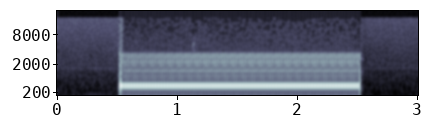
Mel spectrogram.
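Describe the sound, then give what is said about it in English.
A single steady electronic phone ringing tone sounds for about two seconds, loud and clear with no one talking, then cuts off abruptly into silence. “Oh, it's ringing. That's a good sign.”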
